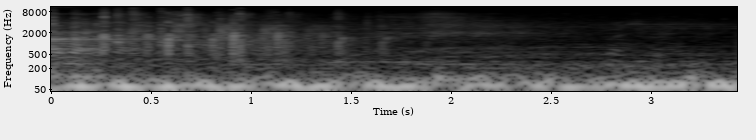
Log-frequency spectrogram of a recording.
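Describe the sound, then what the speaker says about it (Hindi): An audience applauds at an All India Mushaira ghazal recitation in Ghazipur, with dense, steady clapping from the crowd throughout and voices heard over it. "जोरदार तालियां"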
